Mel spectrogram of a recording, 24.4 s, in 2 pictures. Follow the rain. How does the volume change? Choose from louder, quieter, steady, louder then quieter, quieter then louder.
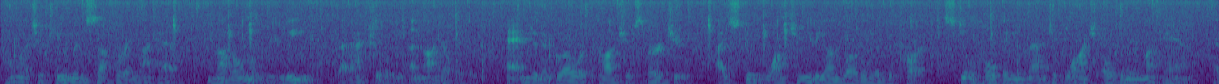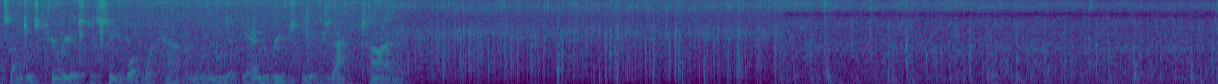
steady.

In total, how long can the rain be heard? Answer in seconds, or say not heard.
24 s.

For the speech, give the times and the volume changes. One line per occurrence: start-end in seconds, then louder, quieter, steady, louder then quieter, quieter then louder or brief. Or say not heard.
0.0-16.2 steady.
